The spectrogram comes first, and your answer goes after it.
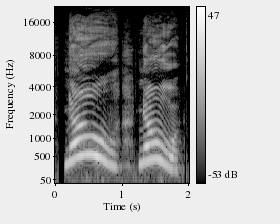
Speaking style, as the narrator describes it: cried Shindu

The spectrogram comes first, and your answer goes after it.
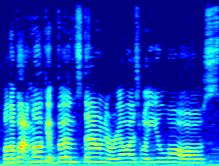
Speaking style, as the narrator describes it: I'm gonna shout at her and say

